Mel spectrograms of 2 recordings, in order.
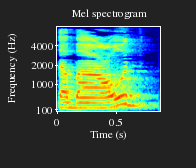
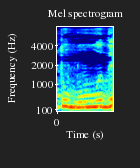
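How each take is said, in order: First: The first vowel is an open 'a' sound. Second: The first vowel is a rounded 'u' sound. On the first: The speaker calls it right. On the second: The speaker calls it wrong.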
